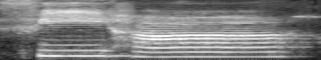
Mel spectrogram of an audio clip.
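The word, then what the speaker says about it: فيها: It will still be pronounced as fiha, not fi. Okay? Okay. So A5127, that's what you did wrong. You said fi. It's meant to be fiha, even if you're stopping here, okay?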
